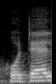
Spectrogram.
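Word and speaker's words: hotel: अच्छा, पुराने यूज की बात करें तो पहले इसे पढ़ा जाता था होटल, ओ का साउंड आता था, लेकिन मॉडर्न इंग्लिश में याद रखिएगा इसे होटल ही पढ़ा जाता है, ह साउंड आता है यहाँ पर, और इसलिए यहाँ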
